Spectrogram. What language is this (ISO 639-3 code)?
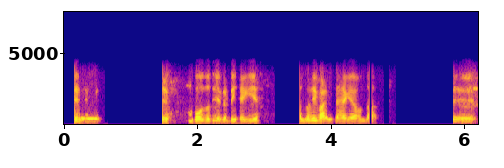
pan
